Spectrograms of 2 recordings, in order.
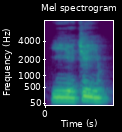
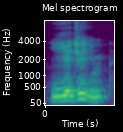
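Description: Both takes have the same delivery.

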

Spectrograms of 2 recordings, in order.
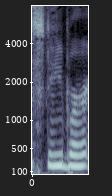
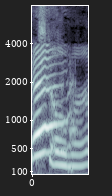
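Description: First: The first vowel is an 'ee' sound. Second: The first vowel is not an 'ee' sound. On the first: The speaker calls it right. "Like it has two E's, basically" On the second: The speaker calls it wrong. "I was like Stuber, and that's wrong"

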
